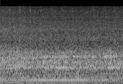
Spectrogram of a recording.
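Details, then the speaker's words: 2011 Dodge Durango 5.7L, just over 80,000 miles: wavering whirring tone over a steady idle from the belt drive; worn water pump bearing, pump to be replaced. "but it's making a really weird noise and that's it's been the terminus to water pump so I'm gonna have to change that"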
